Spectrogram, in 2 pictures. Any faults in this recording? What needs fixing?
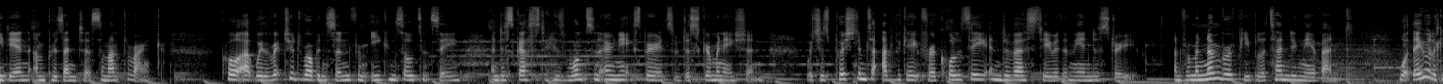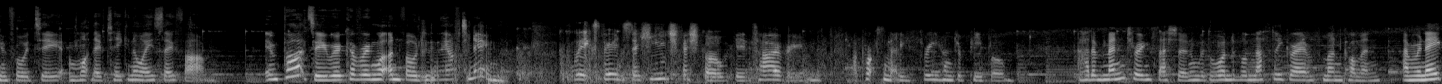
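A call bitrate drop starts at 18.64 s and lasts to the end. The audio turns rough and muffled. Its bandwidth narrows from 20 kHz to 6 kHz, so the top end disappears. The coarseness points to the encoder falling from around 48 kbps to about 7 kbps after the bandwidth estimate collapsed. The worst stretch lasts 4.2 s. The bitrate never fully recovers before the clip ends. To prevent it, stabilise the network path and set a higher minimum encoder bitrate.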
